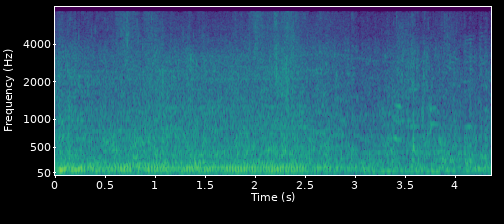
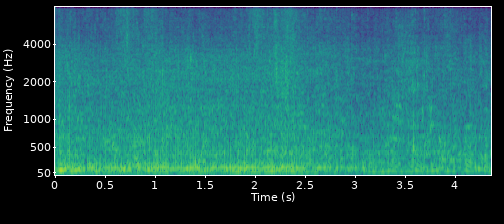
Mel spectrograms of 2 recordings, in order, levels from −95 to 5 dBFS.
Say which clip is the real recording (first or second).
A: first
